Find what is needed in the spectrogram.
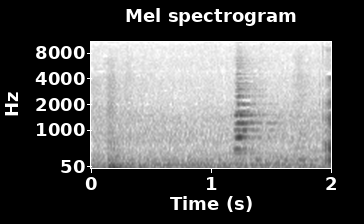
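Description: Low room noise with a soft knock just after the start and one short, high, steady toot about a second in.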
